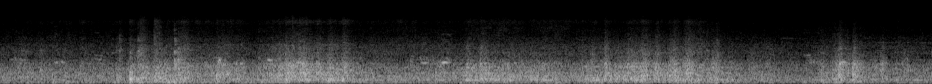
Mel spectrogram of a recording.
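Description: Inside a JR Kyushu 305 series electric train (motor car MoHa 305-106) running on the rails as it slows for the next station, with a steady rumble and a few sharp wheel knocks.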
